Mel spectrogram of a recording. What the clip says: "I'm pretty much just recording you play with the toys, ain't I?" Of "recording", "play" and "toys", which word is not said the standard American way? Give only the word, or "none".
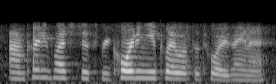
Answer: none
